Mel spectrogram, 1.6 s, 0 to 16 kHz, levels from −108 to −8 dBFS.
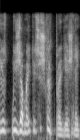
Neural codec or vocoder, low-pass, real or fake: none; 10.8 kHz; real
